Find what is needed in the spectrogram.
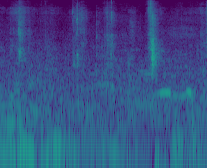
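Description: A few faint, sharp mouth clicks and smacks of someone eating, the clearest about one and a half seconds in.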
